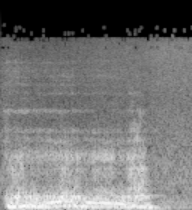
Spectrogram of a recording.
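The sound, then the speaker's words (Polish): A loud, deep roar from bears lasts about two seconds with a rough, growling low rumble before it cuts off abruptly, leaving faint background noise. “A to odgłos niedźwiedzi.”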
